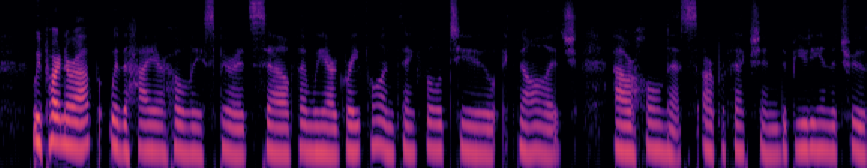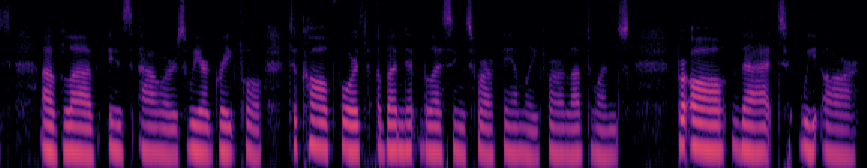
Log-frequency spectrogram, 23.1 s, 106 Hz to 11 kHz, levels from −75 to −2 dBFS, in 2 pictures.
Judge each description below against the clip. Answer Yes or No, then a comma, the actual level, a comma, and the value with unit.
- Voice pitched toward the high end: No, medium, 175 Hz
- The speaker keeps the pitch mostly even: Yes, narrow, 1.9 semitones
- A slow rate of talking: Yes, slow, 130 wpm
